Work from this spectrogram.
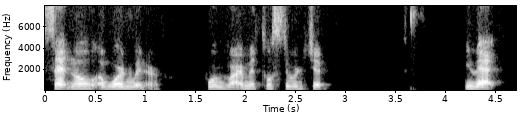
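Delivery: choking up with emotion. Introducing an award winner to the audience, choking up with emotion. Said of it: "I'm gonna get choked up".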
